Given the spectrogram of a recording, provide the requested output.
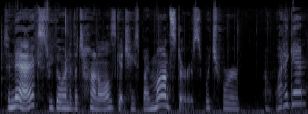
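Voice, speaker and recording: An actress playing a sharp, sarcastic young woman who probes for answers in a naturalistic audio drama. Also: fairly high pitch, animated, normal speed. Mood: sardonic, insistent. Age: young adult. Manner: wry, probing, sardonic.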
